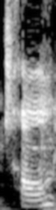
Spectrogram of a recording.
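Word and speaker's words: tomme: mm II a lot of people think it's pronounced timaya but it's actually tome if you were in Italy you would call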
